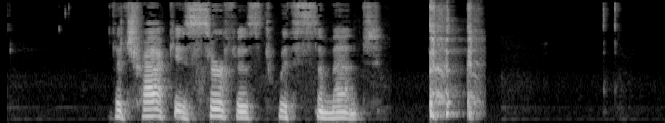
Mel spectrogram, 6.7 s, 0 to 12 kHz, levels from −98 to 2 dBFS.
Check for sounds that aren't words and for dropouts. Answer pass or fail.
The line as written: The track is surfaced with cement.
fail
